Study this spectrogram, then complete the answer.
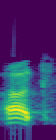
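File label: "at", spoken; Ka-50; Speech; DCS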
